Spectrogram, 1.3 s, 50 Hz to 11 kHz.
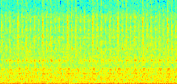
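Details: Ford F-150 3.5 after water pump replacement, running with previous noise gone and no leaks: smooth, low, steady idle hum with no whine, squeal or knock; normal idle.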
